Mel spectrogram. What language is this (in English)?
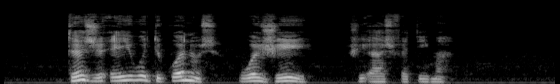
Kabardian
